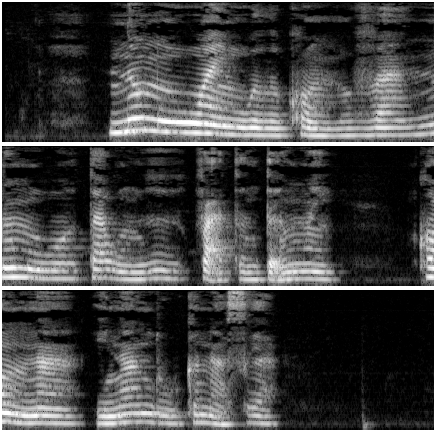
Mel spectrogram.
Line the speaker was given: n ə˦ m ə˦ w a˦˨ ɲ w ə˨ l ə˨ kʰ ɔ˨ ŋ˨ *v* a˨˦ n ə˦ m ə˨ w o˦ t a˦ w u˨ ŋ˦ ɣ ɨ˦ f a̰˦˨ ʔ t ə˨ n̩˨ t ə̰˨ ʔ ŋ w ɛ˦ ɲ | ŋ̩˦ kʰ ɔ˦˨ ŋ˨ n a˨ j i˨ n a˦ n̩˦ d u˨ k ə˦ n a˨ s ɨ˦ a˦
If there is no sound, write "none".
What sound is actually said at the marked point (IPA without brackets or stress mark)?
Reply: v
